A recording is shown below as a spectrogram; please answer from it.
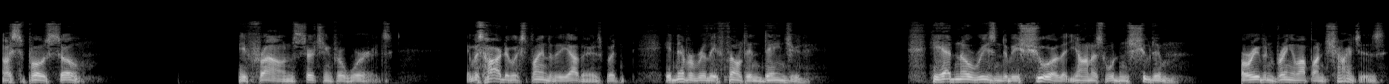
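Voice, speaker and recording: A man narrating a fantasy audiobook in measured scripted storytelling. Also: low voice, slightly rough, dry recording, lo-fi sound.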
